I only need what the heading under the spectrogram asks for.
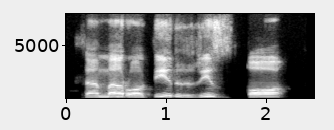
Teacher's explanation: hanya ditasdidkan saja ya, tanpa disertai dengan dengung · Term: tanpa dengung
